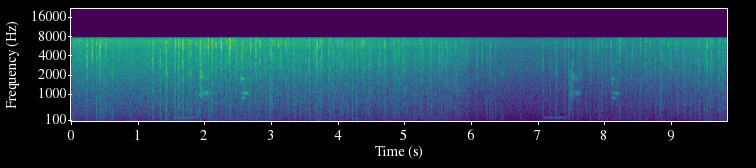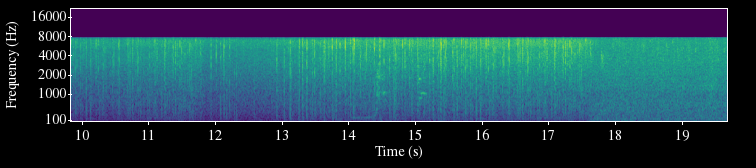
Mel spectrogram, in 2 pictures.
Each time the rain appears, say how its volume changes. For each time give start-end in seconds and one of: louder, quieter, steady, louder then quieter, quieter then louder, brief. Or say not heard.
0.0-19.6 quieter then louder.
